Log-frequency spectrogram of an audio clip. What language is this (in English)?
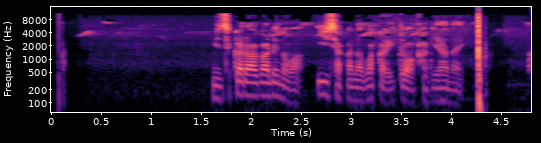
Japanese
